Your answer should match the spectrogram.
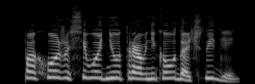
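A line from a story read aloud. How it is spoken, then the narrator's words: Chuckling. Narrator (Russian): хохотнула она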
